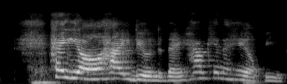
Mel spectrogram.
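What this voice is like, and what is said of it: Put-on Southern American accent. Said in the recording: “I literally started greeting everybody with a Southern accent.”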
